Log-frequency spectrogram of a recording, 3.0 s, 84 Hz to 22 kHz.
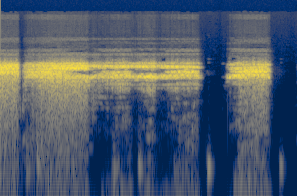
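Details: Nest of an owl at night, 2:40 AM on April 22 2012, as a parent stops by: one long rasping hiss trails off, then a shorter hiss, with faint low clicks in the pauses.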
